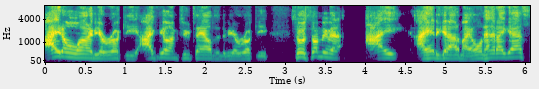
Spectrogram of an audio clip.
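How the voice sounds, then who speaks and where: Loud and animated, a man with a fairly high pitch talks at a very fast pace with ordinary pitch variation. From US Midwest, north of Chicago. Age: 40s. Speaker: real estate broker. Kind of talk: interview. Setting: live video stream.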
